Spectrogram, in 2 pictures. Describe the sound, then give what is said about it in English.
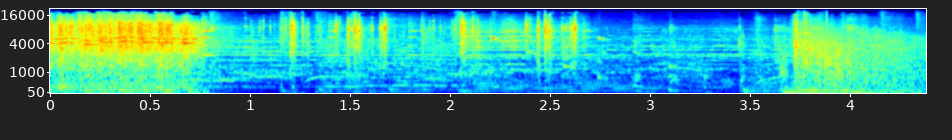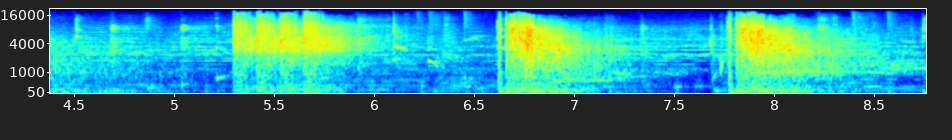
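Loud blasts after a grenade is thrown in a video game: five heavy, noisy bursts separated by short pauses, with a low rumbling bed running between them. “Let's go ahead and throw this grenade.”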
